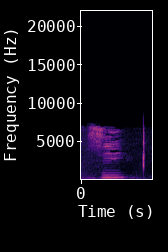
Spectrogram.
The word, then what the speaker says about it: Xi: How do you say that? With a smile. Yeah, show me teeth. Xi.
